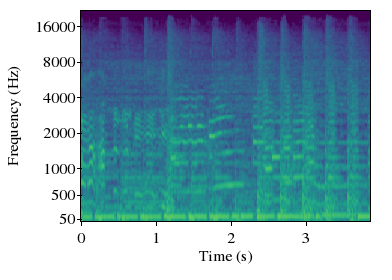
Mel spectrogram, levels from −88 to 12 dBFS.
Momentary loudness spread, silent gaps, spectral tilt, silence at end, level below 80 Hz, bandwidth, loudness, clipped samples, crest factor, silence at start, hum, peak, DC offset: 3 LU; none; -5.5 dB/octave; 0 s; -28 dBFS; 17 kHz; -18 LUFS; under 0.1%; 14 dB; 0 s; none; -2 dBFS; under 0.1%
